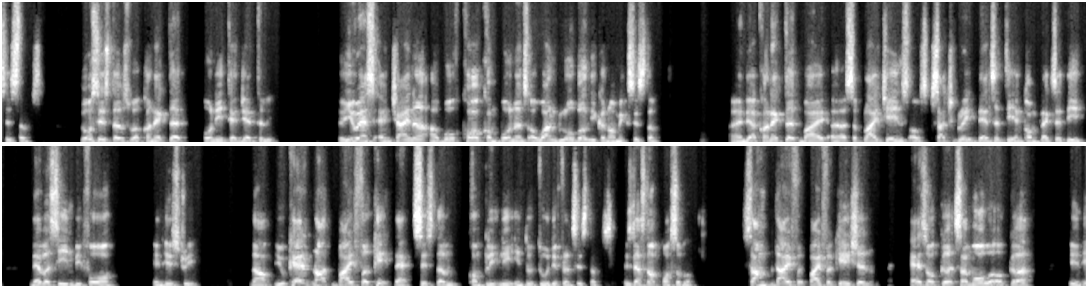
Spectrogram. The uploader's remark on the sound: This is a recording of one of our digital events.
